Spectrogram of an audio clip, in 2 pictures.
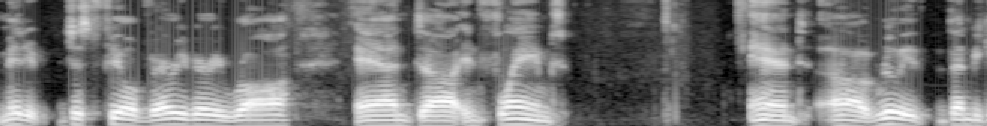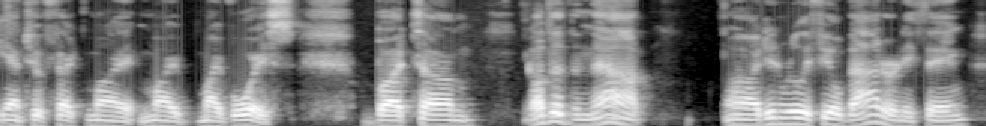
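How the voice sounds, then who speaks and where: Man, hoarse and raspy, middle pitch, solo vlog host, earnest warnings, lots of uhs and restarts. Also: dark tone. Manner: earnest, cautionary, with frequent fillers and repeated words. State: hoarse, raspy voice from sinus infection. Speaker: channel host and economy commentator.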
